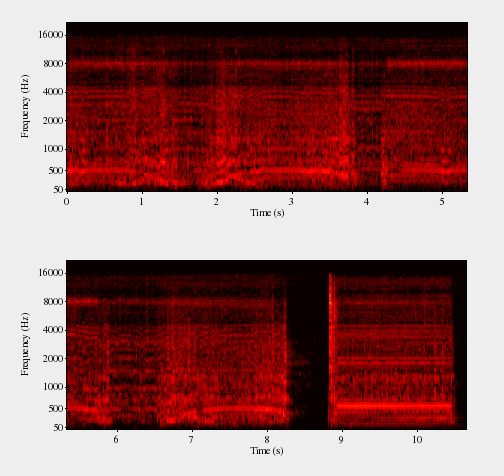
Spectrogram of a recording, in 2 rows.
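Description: Silhouette electronic cutting machine cutting cardstock: its motors whine in arcs that rise and fall in pitch as the blade carriage and mat move along the cut lines. About 8 seconds in the whining stops, there is a click, and a steady one-pitch motor hum follows as the cut finishes.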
